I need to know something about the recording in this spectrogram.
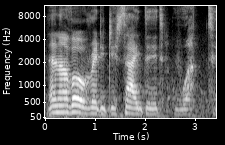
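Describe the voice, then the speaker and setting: A woman playing a contemptuous, commanding prison warden in a slow, deliberate, menacing ASMR-style roleplay monologue. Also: low-pitched, a bit bright, a little hiss or hum. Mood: commanding menace. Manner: slow, deliberate, menacing, often dropping to a whisper.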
